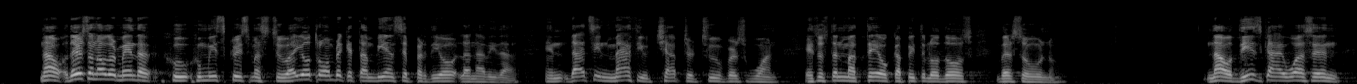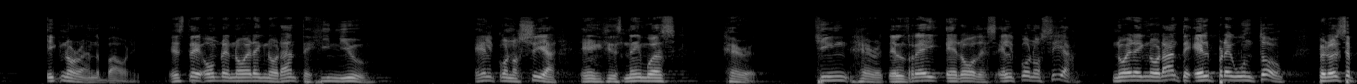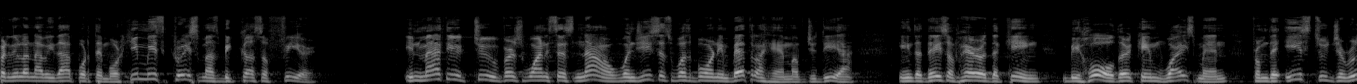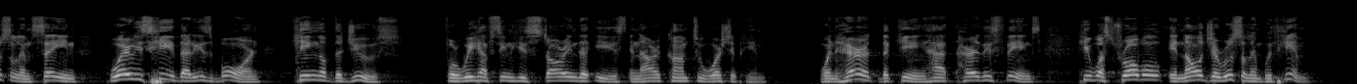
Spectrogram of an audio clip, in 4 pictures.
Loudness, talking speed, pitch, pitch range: -32 LUFS, 175 wpm, 160 Hz, 140-180 Hz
